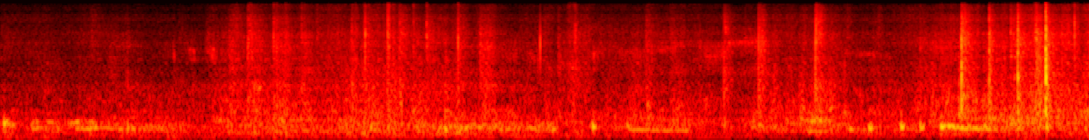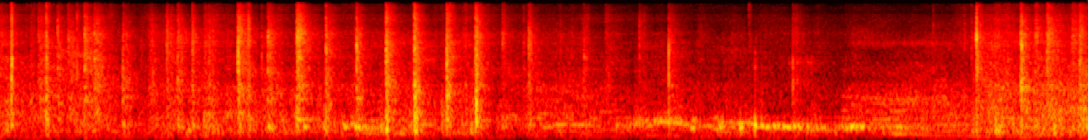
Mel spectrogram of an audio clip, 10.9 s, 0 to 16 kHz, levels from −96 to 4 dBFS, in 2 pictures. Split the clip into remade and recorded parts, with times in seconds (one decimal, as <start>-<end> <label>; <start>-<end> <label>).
0.0-5.6 remade; 5.6-6.2 recorded; 6.2-10.9 remade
